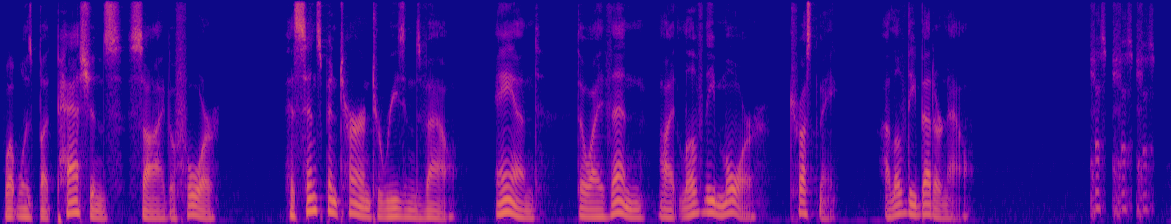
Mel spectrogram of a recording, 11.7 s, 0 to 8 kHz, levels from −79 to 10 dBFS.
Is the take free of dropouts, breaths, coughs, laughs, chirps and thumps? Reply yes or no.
no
